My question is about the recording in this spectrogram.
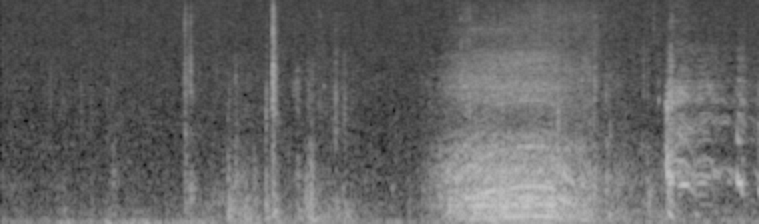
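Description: Rear-wheel-drive electric golf cart's motor whining up and back down for over a second, about three seconds in, as its rear wheels spin in loose sand and pine needles and throw them up. A few sharp clicks come before it.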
